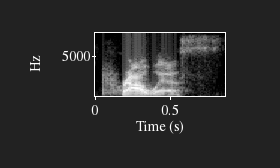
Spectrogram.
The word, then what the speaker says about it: Prois: But when it came to upland hunting, there was pretty much, what is that, Prios? – I believe it's pronounced Prowess. – Prowess? – You think so about like, yeah, that sounds like it's spelled P-R-O-I-S, but correct. I think it's pronounced Prowess, which makes sense when that was pretty much all I knew about for upland.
